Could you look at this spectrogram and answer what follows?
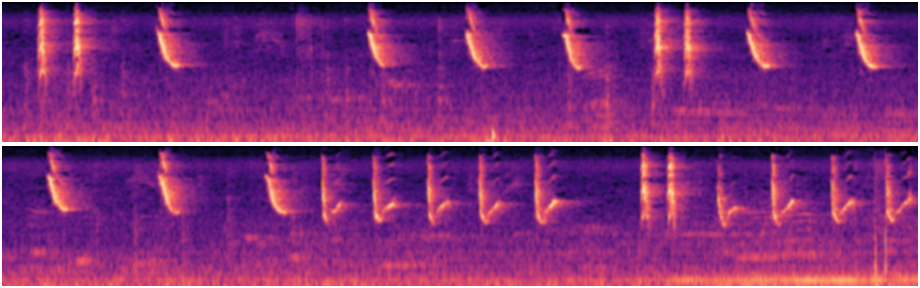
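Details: Mimicking long-tailed shrike delivering a steady series of piercing high downslurred notes, speeding up into a rapid run of short strokes near the end, with a low rumble entering at the close.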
